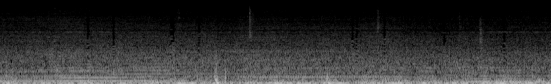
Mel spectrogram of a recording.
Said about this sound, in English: it sounds like the engine's loping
